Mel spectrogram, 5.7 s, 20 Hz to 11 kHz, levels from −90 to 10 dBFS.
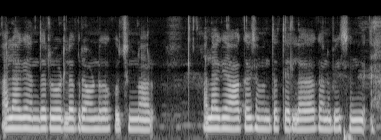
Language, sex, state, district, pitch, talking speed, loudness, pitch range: Telugu, female, Andhra Pradesh, Sri Satya Sai, 205 Hz, 95 wpm, -13 LUFS, 200-215 Hz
